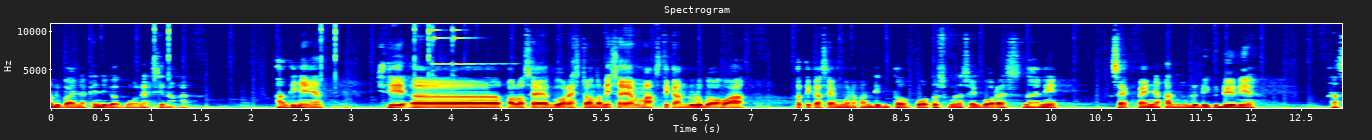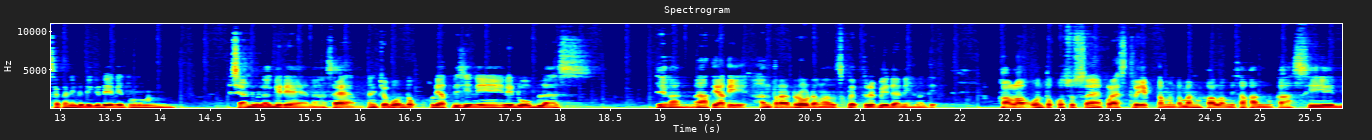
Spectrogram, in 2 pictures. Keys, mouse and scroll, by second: 7.3 click, 9.0 click, 13.9 click, 16.5-19.3 drag, 24.3-25.8 drag.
